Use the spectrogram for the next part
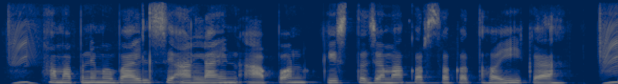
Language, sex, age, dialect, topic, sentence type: Bhojpuri, female, 25-30, Western, banking, question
